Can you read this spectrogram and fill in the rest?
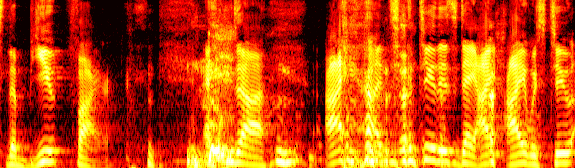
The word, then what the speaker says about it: Butte: But back in 2008, there was a fire called the Butte Fire, and it's spelled B-U-T-T-E. And, you know, we've all hit the air and not read scripts before, right? I'm not alone in that. So I called it the Butt Fire.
